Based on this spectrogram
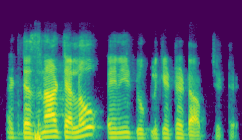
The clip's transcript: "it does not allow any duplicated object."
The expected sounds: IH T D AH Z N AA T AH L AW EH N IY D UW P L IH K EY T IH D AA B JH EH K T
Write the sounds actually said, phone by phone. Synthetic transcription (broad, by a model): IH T D AH Z N AA T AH L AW EH N IY D UW P L IH K EY T IH D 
